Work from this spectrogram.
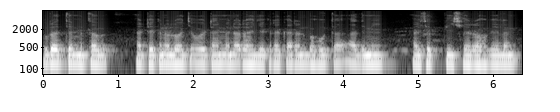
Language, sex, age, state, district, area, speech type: Maithili, male, 45-60, Bihar, Sitamarhi, rural, spontaneous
